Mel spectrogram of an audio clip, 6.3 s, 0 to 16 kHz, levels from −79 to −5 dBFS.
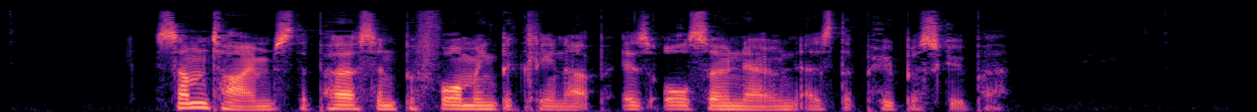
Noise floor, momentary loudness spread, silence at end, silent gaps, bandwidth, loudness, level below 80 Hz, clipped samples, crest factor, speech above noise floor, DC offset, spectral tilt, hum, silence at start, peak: -69 dBFS; 12 LU; 1.25 s; none; 11.5 kHz; -23 LUFS; -50 dBFS; under 0.1%; 22 dB; 46 dB; under 0.1%; -4.5 dB/octave; none; 0.8 s; -4 dBFS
